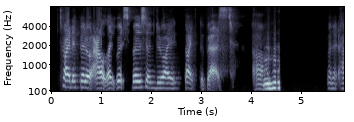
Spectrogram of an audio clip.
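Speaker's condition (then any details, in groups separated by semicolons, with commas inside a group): Mild cerebral palsy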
